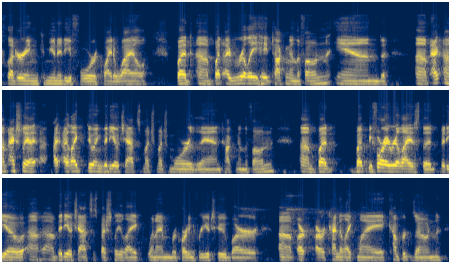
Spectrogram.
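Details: Cluttering in an adult male interviewer who says he has cluttering.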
